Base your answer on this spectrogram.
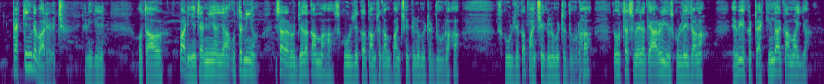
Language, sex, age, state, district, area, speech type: Dogri, male, 60+, Jammu and Kashmir, Udhampur, rural, spontaneous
